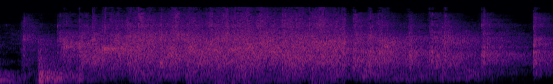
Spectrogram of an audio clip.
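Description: A room of people clapping: the applause swells in a moment after the start, holds steady for about three seconds, then dies away near the end.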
